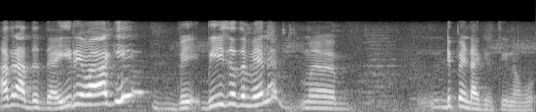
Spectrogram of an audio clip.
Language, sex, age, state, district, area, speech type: Kannada, female, 45-60, Karnataka, Vijayanagara, rural, spontaneous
